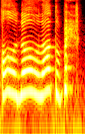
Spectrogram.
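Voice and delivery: mock despair through giggles; laughing groan. Real, not acted. Streamer laughing as chat suggests accents.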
